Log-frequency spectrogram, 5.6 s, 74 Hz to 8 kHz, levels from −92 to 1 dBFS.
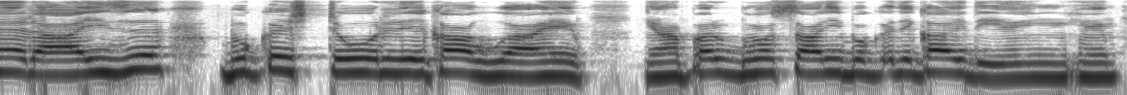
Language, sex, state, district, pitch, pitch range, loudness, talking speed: Hindi, male, Uttarakhand, Tehri Garhwal, 215 Hz, 185-225 Hz, -18 LUFS, 160 wpm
